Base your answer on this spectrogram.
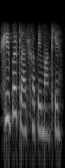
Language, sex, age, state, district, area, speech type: Sindhi, female, 18-30, Delhi, South Delhi, urban, conversation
